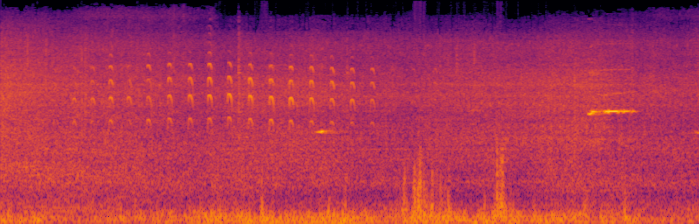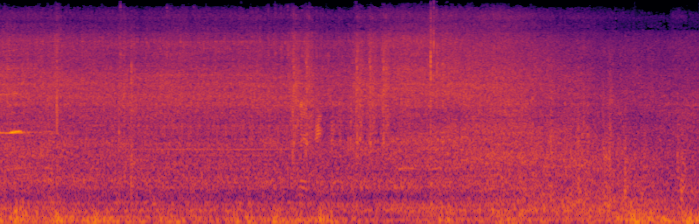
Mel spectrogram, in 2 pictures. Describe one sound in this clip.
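Wind blusters outdoors, rumbling against the microphone.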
